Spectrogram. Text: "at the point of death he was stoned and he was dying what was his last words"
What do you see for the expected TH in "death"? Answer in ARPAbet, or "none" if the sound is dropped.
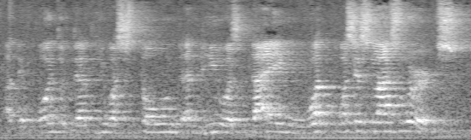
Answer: T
